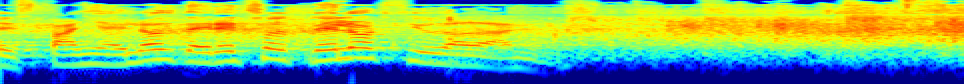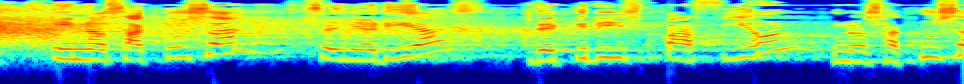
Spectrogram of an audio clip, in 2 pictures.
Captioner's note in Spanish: Aplausos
